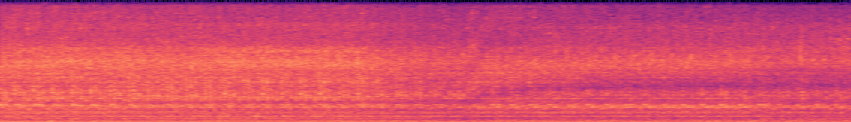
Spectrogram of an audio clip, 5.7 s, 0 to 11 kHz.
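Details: VW Polo Sedan on Lukoil Genesis Armortech 5W-40, 5,000 km on this oil, cold start after two days parked. Fast light ticking about four per second that fades after a few seconds. Hydraulic lifters tap until oil pressure builds.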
